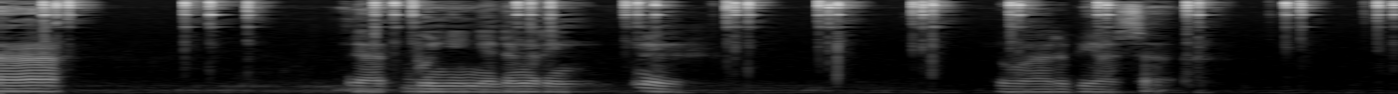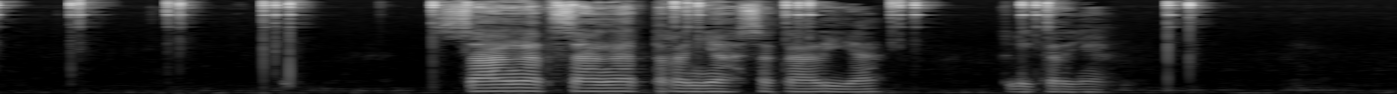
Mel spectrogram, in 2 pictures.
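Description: A fishing reel clicks steadily as its spool is turned by hand.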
